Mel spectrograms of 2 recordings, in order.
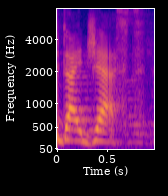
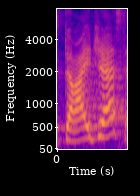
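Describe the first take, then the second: First: "digest" said die-JEST; "digest" with the weight on final JEST; stress on second syllable. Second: "Digest" said DIE-jest; "Digest" as a noun, front-stressed DIE-jest; stress on first syllable. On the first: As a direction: hit JEST in "digest", the verb. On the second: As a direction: hit DIE in "Digest", as in the magazine. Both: Shown as a demonstration. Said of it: "you're changing the emphasis".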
